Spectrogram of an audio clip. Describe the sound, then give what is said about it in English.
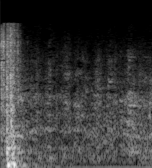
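A door bursting open in a blast hits as a sudden loud burst, then a steady rushing noise continues to the end. “where were we before that blast blew the door open there?”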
